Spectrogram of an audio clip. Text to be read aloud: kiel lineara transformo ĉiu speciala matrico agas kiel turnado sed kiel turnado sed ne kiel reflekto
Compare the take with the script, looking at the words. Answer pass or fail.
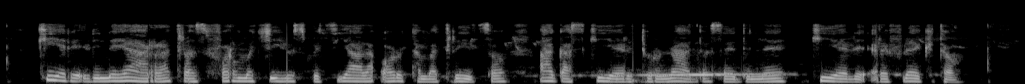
fail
